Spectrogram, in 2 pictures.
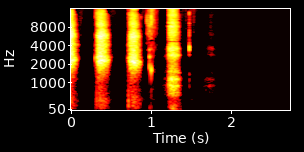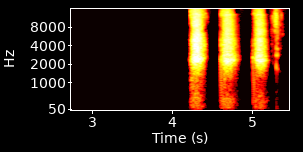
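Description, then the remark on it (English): A voice imitates the breathy whisper noise of the horror villain Jason, the noise heard in the woods when he is around: a quick run of five sharp, hissing exhaled bursts, a pause of nearly three seconds, then four more rhythmic breathy puffs. “Is that the noise he makes?”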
